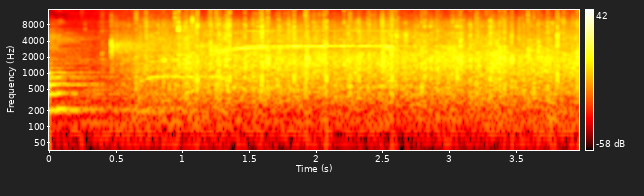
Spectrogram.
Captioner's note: applauding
